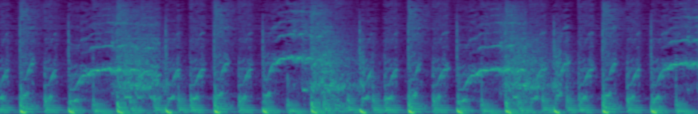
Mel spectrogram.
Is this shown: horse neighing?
yes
